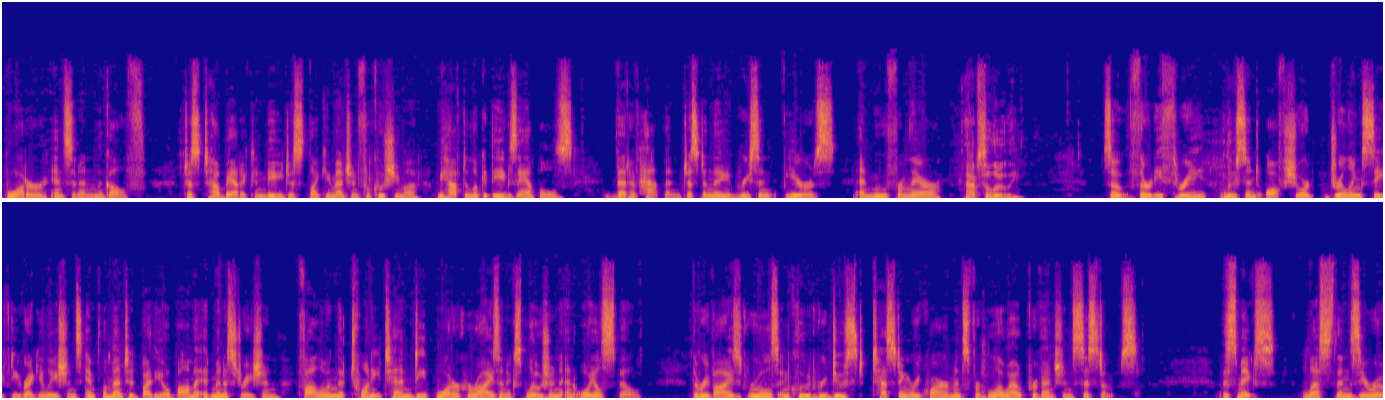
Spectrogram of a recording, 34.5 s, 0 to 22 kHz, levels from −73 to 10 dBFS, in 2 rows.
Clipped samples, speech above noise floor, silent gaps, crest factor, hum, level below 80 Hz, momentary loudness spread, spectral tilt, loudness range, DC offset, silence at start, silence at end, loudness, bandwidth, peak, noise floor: under 0.1%; 39 dB; none; 16 dB; none; -56 dBFS; 7 LU; -3 dB/octave; 2 LU; under 0.1%; 0.05 s; 0 s; -16 LUFS; 16.5 kHz; -2 dBFS; -55 dBFS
